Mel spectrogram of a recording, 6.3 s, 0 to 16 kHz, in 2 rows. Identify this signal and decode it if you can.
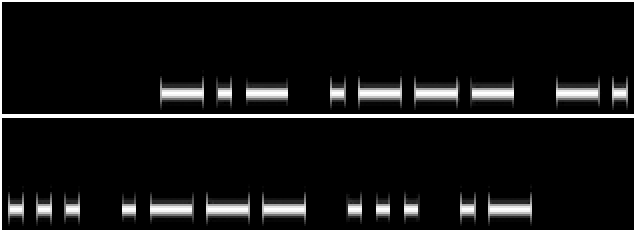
Morse code, heard as a keyed tone, about 17 wpm, 700 Hz. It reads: KJ6JSA
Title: USA Call Signs - 6 Characters - Repeated 3x - 17wpm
